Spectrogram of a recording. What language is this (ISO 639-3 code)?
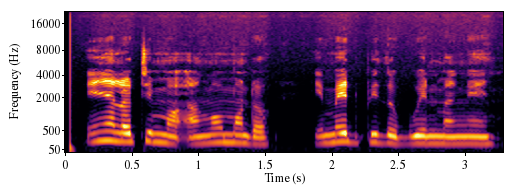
luo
